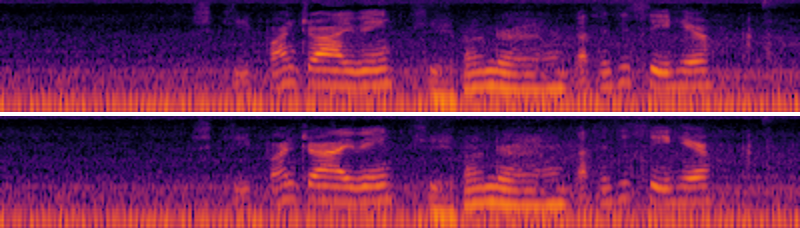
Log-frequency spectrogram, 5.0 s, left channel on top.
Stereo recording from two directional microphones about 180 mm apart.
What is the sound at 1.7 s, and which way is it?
Speech, 60° left (ahead or behind).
